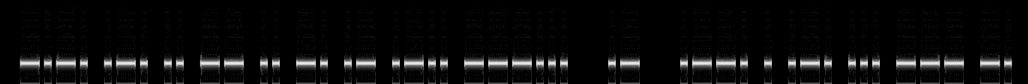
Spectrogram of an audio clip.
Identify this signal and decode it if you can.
Morse code, heard as a keyed tone, about 20 wpm, 1000 Hz. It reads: CRIMINAL: A PERSON
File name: qotdfiles / 20wpm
